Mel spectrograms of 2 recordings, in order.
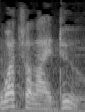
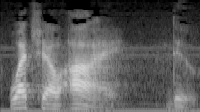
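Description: First: The stress falls on the word do. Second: The stress falls on the word I. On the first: It asks which action to take. "I've been emphasizing" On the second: It asks about the speaker's own personal path. "let's put the emphasis on the I"

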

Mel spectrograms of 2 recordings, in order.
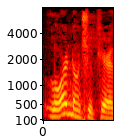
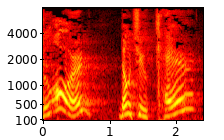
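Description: First: It is said in a calm, mild tone. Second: It is said in a sharp, rebuking tone. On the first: A gentle question. The speaker calls it wrong. "He didn't say it that way" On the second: A rebuke. The speaker calls it right. "He was rebuking Jesus"

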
